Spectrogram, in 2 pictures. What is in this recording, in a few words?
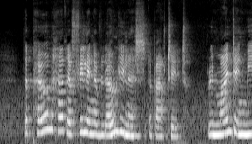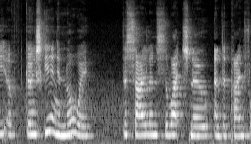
audio voiceover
